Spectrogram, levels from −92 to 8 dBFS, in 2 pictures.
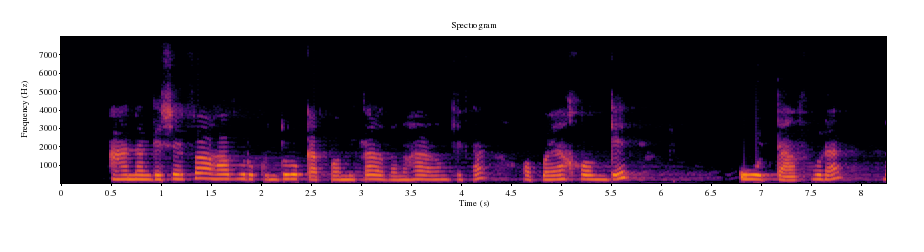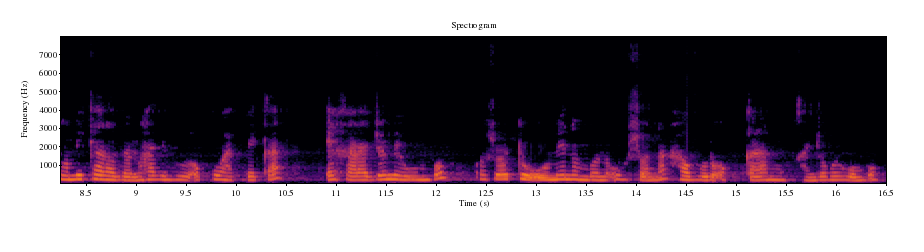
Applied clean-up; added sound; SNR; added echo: none; none; none; reverberation time 1.1 s.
